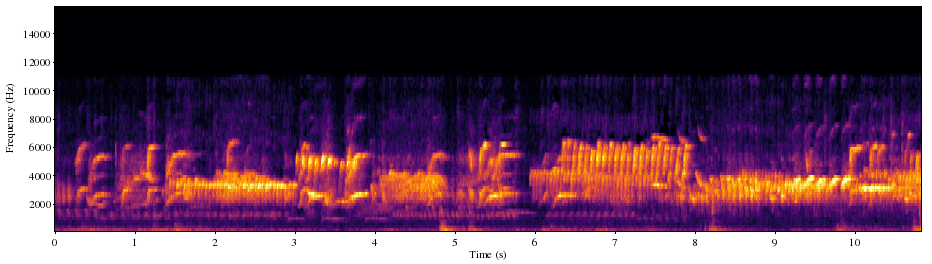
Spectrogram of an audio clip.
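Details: Several red canaries kept as pets sing overlapping twittering phrases, rapid rolling trills and occasional lower whistled slurs in a steady, busy chorus.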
